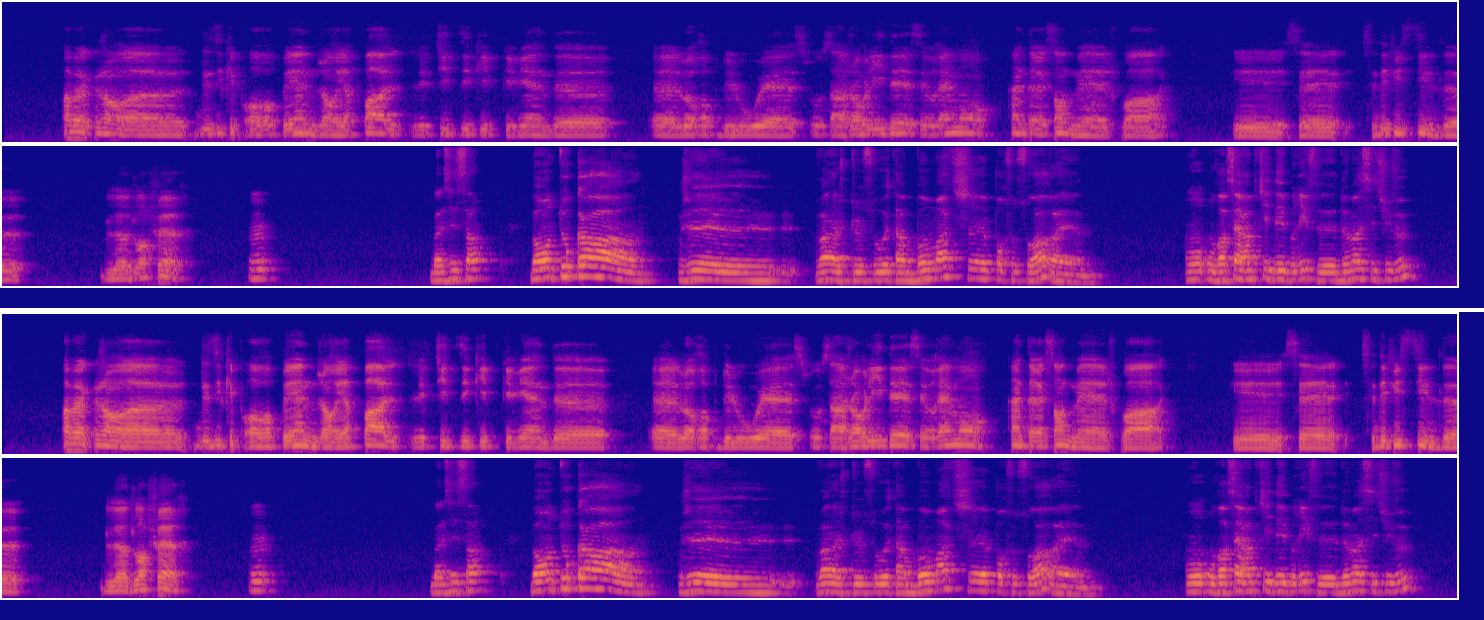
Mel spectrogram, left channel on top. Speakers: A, on the right; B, on the left.
A: avec, genre, euh, des équipes européennes. Genre, il n'y a pas les petites équipes qui viennent de euh, l'Europe de l'Ouest ou ça. Genre, l'idée, c'est vraiment intéressante, mais je vois que c'est, c'est difficile de, de la de la faire.
B: Mm. Bah, c'est ça. Bah, en tout cas, je, voilà, je te souhaite un bon match euh, pour ce soir. et, On, on va faire un petit débrief euh, demain si tu veux.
